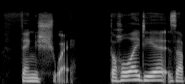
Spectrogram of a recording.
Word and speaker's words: Feng Shui: You say it like Feng Shui, and it's this amazing 5,000-year-old art of placement.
